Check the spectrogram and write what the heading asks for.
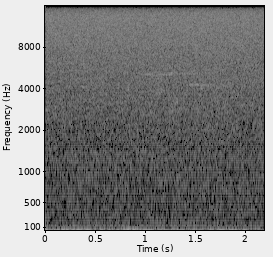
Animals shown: forest ambience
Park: Marsh-Billings-Rockefeller National Historical Park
